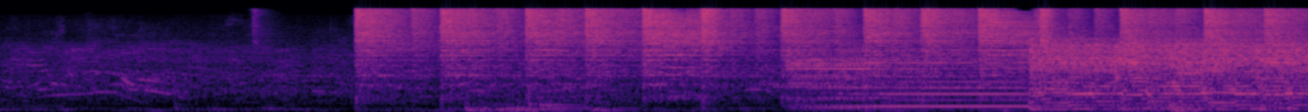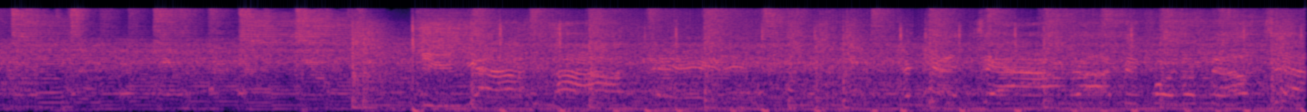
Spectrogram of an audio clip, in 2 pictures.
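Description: Stoner rock band starting a song live: after a faint second or two, the drums come in, then bass and distorted electric guitar join, and the full band is playing by about five seconds in. A man's singing enters after about eight seconds.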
